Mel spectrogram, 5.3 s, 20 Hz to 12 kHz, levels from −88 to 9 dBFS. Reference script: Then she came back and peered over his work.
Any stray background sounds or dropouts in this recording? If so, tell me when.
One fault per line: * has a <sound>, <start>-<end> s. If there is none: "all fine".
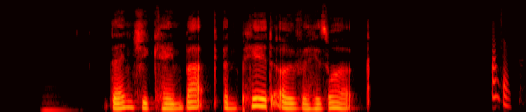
* has a chirp, 4.9-5.1 s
